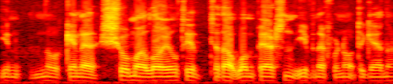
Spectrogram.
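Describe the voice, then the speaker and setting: Speaking at a fairly quick pace, a man with a Scottish accent has a fairly low voice, captured on a very clean recording with a silent background. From Scotland. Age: 20s. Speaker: dating show guest. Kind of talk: casual chat.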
